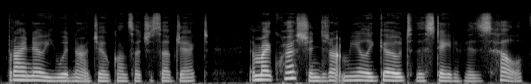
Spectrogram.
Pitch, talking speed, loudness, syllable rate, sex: 175 Hz, 270 wpm, -21 LUFS, 6.1 syllables/s, female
